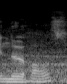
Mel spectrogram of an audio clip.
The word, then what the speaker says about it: Neuhaus: In French we say Neuhaus.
